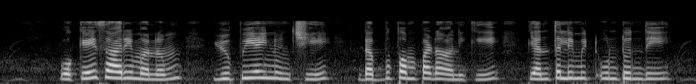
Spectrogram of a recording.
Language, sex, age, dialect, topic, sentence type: Telugu, female, 18-24, Utterandhra, banking, question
